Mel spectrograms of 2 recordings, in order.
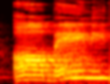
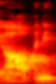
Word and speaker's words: Albany: December of 1961 in Albany, Georgia. Now, I never quite say it correctly. You know, I'm from up north, so I want to say Albany, Georgia, but it's more like Albany, Georgia.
